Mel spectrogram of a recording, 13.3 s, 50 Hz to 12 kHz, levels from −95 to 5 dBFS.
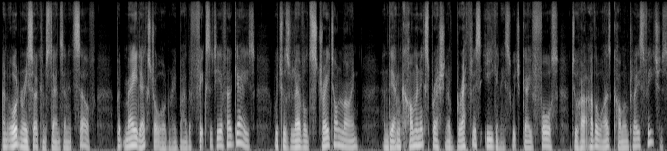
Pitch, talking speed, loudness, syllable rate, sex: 110 Hz, 155 wpm, -22 LUFS, 5.7 syllables/s, male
